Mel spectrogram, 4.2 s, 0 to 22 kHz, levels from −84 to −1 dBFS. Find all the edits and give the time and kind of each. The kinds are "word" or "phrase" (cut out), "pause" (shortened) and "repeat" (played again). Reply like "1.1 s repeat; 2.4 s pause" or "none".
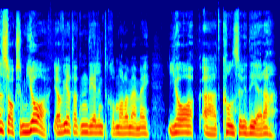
2.9 s word

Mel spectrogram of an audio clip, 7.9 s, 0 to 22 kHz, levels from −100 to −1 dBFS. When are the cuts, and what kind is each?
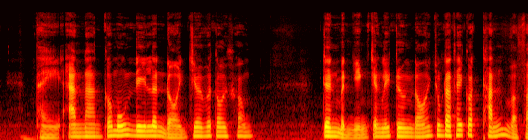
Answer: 1.6 s word

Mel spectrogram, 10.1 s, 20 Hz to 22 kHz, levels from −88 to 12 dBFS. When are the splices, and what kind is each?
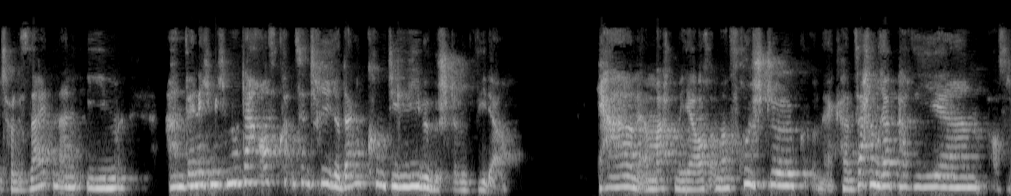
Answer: none

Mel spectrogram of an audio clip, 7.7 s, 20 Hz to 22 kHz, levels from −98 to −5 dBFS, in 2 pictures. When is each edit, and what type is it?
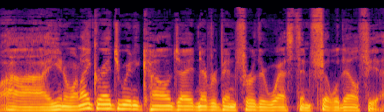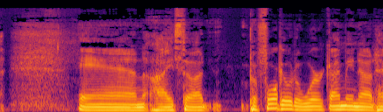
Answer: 6.6 s word

